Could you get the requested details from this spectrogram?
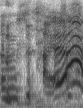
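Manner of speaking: high, loud, startled yelp. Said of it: "I'll stop yelling".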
